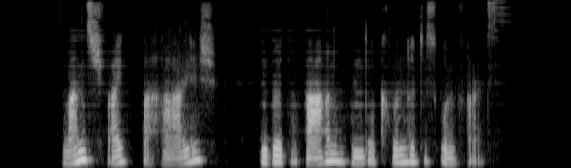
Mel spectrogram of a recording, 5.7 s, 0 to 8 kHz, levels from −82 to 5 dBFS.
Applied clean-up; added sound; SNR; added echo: neural mask model DeepFilterNet 3.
